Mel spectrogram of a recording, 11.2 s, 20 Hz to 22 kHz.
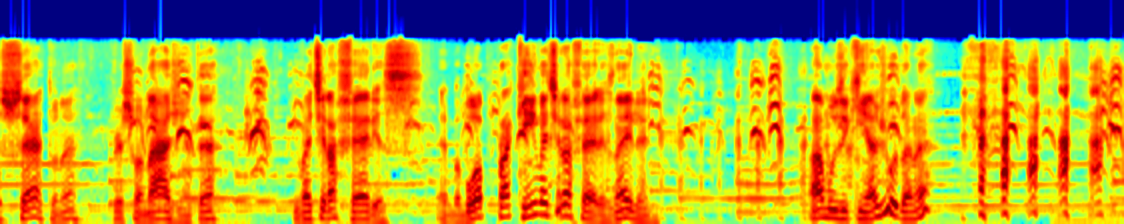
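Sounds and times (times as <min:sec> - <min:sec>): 
speech: 0:00.0 - 0:02.3, 0:02.9 - 0:06.8, 0:08.1 - 0:11.2
seagulls squawking: 0:00.0 - 0:11.2
laughter: 0:05.2 - 0:11.2.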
